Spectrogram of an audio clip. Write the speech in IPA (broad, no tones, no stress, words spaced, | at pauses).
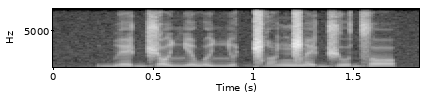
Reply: be d͡ʒɔʎewʊ ʎʊɡ͡ǁɑŋ͡ǁe d͡ʒud͡zɔ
